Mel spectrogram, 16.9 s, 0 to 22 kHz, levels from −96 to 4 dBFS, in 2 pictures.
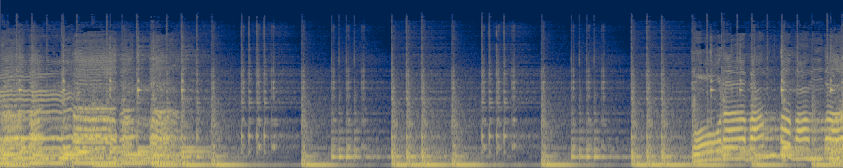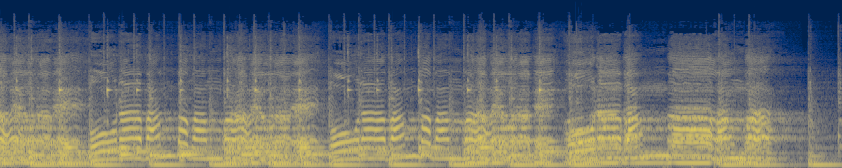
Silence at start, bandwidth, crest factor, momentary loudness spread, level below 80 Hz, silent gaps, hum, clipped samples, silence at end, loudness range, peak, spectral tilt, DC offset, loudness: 0 s; 10.5 kHz; 12 dB; 13 LU; -30 dBFS; none; none; under 0.1%; 0 s; 11 LU; 0 dBFS; -7.5 dB/octave; under 0.1%; -13 LUFS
